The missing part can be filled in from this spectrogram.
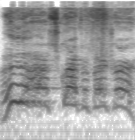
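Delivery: acted-out very high, shrill, screaming yell. Imagining a viewer correcting a word at the screen: imitating someone screaming. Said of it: "He's probably screaming at the fucking s-, screen".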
